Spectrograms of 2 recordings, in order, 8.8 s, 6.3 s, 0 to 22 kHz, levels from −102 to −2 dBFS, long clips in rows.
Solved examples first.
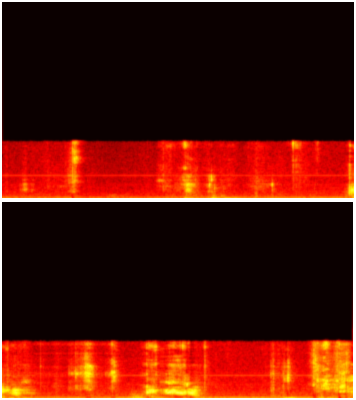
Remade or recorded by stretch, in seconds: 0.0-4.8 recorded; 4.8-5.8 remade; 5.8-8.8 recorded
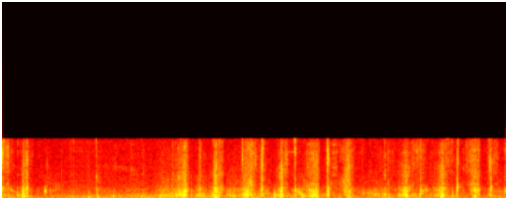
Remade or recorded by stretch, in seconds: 0.0-0.7 recorded; 0.7-1.4 remade; 1.4-6.3 recorded

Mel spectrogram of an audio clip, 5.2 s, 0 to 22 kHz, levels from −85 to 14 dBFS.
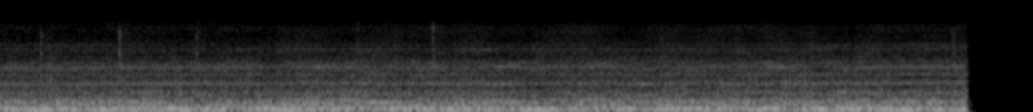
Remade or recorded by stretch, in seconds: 0.0-1.3 recorded; 1.3-4.4 remade; 4.4-5.2 recorded

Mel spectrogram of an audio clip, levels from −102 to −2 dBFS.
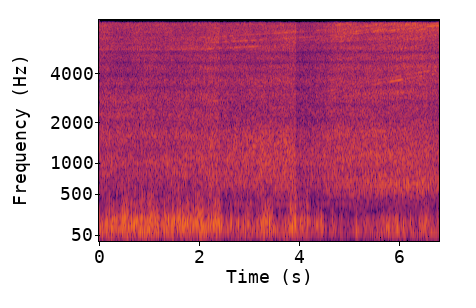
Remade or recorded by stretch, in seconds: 0.0-6.8 recorded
